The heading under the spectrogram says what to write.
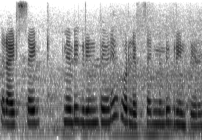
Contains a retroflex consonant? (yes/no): yes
